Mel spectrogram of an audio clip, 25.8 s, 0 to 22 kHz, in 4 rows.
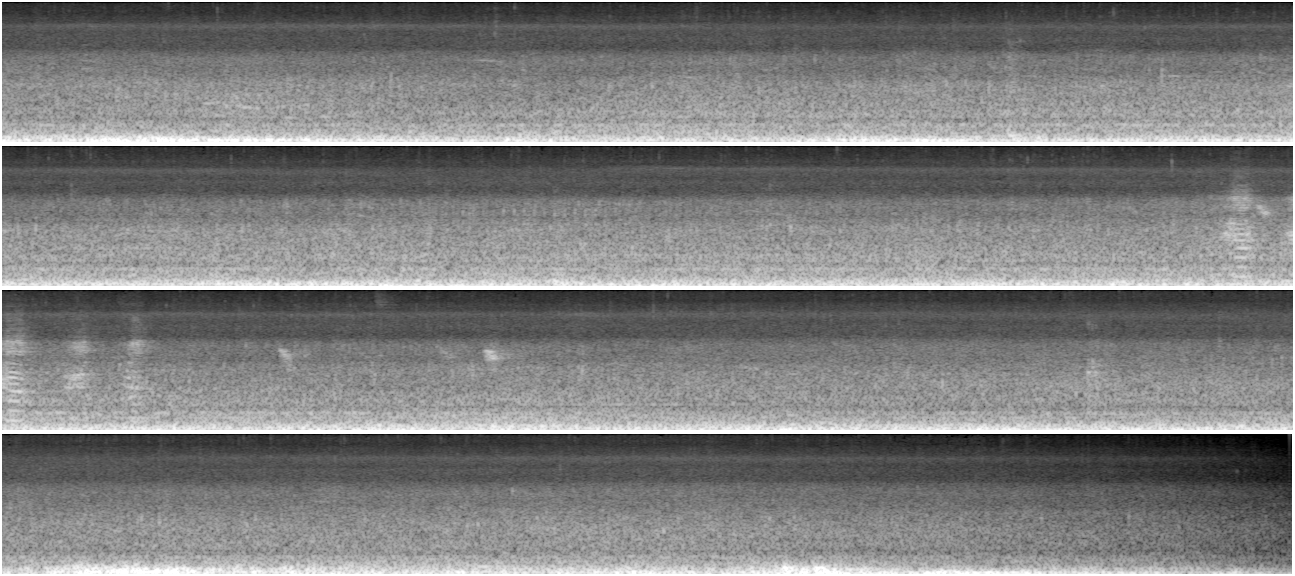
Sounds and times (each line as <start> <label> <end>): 19.5 Thunder 24.5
